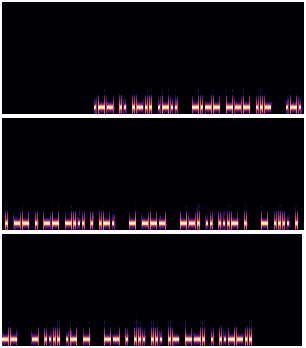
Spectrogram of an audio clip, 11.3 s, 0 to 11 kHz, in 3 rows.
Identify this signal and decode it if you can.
Morse code, heard as a keyed tone, about 44 wpm, 700 Hz. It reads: WILL YOU REMEMBER TO GIVE THEM THAT MESSAGE?
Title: Sentences from Top 1100 Words 45wpm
